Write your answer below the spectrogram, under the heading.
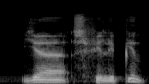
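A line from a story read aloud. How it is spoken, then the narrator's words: Quiet explanation. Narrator (Russian): тихо пояснила Анита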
